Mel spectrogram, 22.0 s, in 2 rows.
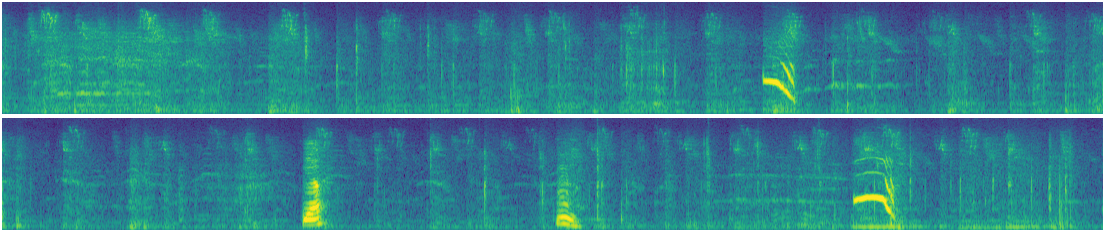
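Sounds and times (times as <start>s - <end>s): faint bird chirps: 7.6s - 8.6s, 19.5s - 20.1s.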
